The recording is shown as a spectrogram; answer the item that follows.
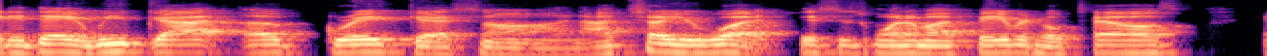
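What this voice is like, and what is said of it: Excited, enthusiastic voice. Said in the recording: “you can tell the excitement in my voice.”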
